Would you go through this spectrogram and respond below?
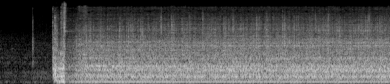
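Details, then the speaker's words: Lathe turning round stock with bars during an overhead-valve Briggs project: a click, then the motor spins up to a steady even drone, no knocking or chatter; runs so quiet and smooth the bars' movement is hard to see. "I actually had to uh put a couple uh Sharpie marks on here magic marker because uh it was running so quiet and so smooth I couldn't tell if them B bars are moving but they are they're working"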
